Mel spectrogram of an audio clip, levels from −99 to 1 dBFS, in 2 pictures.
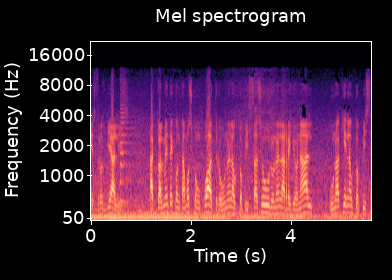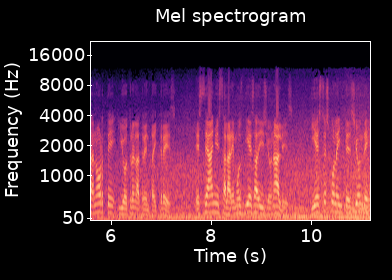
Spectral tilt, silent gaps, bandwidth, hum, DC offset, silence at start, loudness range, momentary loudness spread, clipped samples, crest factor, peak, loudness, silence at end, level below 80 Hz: -6.5 dB/octave; none; 10 kHz; none; under 0.1%; 0 s; 3 LU; 8 LU; under 0.1%; 16 dB; 0 dBFS; -16 LUFS; 0 s; -24 dBFS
